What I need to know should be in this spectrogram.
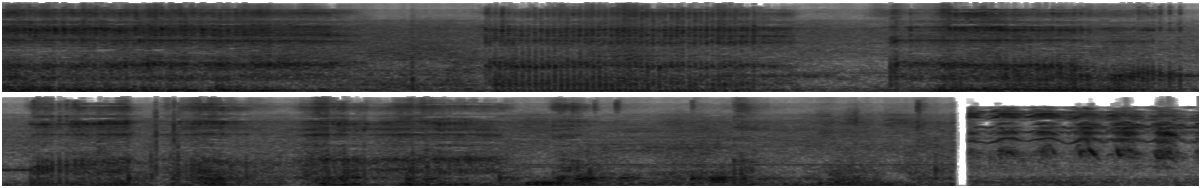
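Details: Cow snoring: loud, rough snorting snores from the large animal, with outdoor noise and music at the end.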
